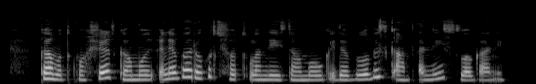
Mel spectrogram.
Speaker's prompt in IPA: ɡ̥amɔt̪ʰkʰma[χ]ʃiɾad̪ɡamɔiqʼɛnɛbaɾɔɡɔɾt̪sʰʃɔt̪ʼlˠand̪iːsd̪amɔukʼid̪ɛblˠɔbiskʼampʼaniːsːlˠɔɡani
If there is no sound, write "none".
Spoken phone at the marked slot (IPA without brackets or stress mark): χ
